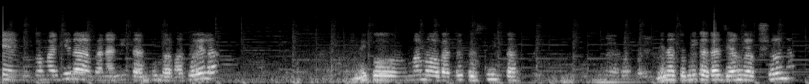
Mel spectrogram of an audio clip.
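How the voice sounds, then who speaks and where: A woman's voice: medium pitch, fast, vocal fry, pauses often. A middle-aged woman tailor and mother of six giving a grateful, earnest testimonial in her workshop. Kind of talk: testimonial in Swahili. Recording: slightly dull lo-fi sound with faint music.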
